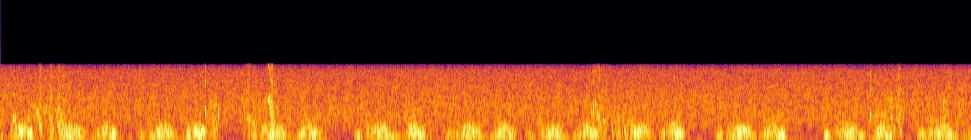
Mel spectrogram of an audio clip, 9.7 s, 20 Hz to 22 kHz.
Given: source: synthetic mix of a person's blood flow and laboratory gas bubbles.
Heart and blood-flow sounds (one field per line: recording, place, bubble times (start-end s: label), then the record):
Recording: Doppler ultrasound of blood flow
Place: precordium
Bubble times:
0.07-0.74 s: bubbles
1.93-2.23 s: bubbles
2.42-2.81 s: bubbles
5.88-6.47 s: bubbles
8.67-9.04 s: bubbles
9.33-9.50 s: bubbles
From the record:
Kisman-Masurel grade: 222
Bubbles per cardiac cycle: several, 3 to 8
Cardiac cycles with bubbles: 10 to 50%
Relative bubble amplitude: moderate (0.250 to 0.450)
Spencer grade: 2 (many but less than half of the cardiac periods contain bubble signals, singularly or in groups)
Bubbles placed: anywhere in the cardiac cycle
